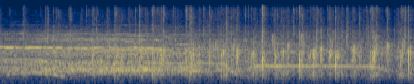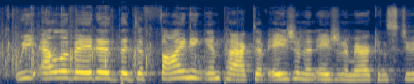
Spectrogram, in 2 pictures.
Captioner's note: cheering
